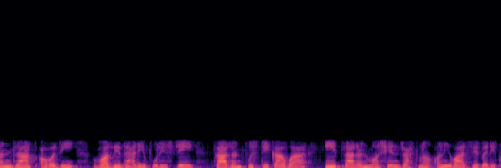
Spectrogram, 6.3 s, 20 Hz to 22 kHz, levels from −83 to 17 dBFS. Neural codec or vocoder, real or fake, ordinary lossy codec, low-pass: codec, 16 kHz, 2 kbps, X-Codec, HuBERT features, trained on LibriSpeech; fake; none; 3.6 kHz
